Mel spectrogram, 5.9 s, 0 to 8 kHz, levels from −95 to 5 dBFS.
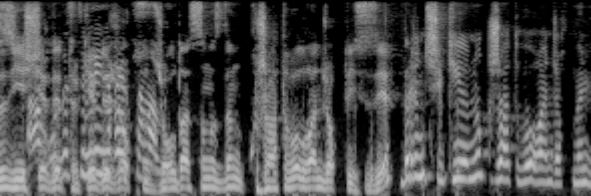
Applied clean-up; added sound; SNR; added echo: classical method spectral subtraction.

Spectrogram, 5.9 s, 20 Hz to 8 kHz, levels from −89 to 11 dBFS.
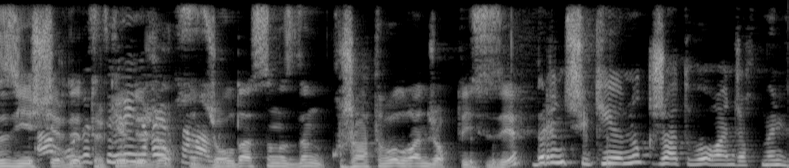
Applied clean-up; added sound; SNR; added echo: classical method log-MMSE.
